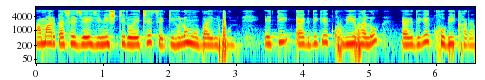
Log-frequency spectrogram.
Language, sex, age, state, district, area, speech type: Bengali, female, 18-30, West Bengal, Paschim Medinipur, rural, spontaneous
